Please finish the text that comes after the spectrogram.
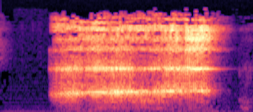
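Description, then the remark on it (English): A long, drawn-out burp, made with the phone pulled away from the face, lasting nearly two seconds, loud and steady with a raspy, tonal rumble, standing alone with no talking over it. “I pulled the phone away from my face to do that.”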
